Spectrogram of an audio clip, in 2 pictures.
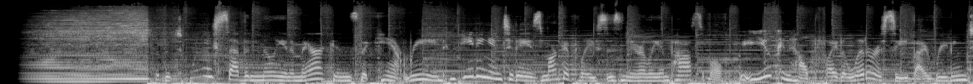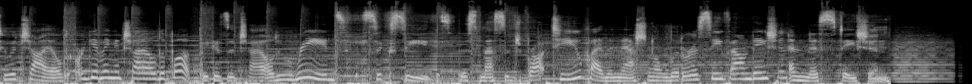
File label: female PSA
